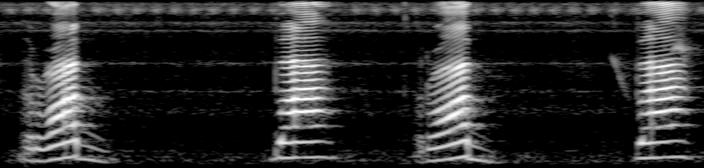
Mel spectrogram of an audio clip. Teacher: आगे बा मुशद्दद है तो रा को हम बा के साथ मिलाएंगे।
